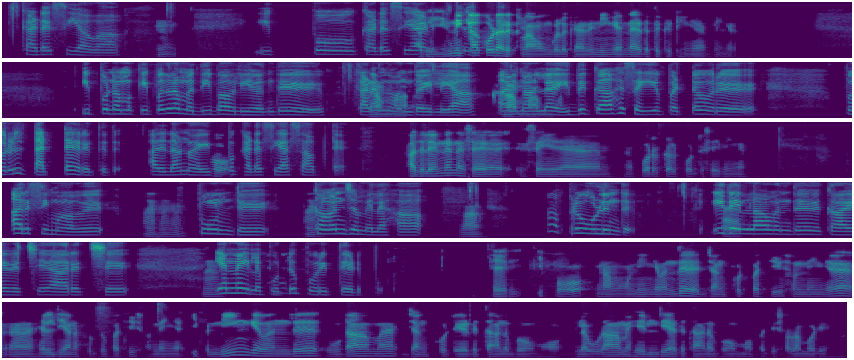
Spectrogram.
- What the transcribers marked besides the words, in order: tapping; breath; other background noise; mechanical hum; distorted speech; other noise; background speech; in English: "ஜங்க் ஃபுட்"; in English: "ஹெல்த்தியான ஃபுட்டு"; in English: "ஜங்க் ஃபுட்ட"; in English: "ஹெல்த்தியா"
- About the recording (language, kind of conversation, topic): Tamil, podcast, நலமான சிற்றுண்டிகளைத் தேர்வு செய்வது பற்றி உங்கள் கருத்து என்ன?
